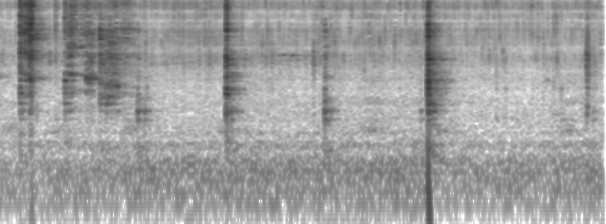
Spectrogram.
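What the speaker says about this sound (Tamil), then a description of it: "பொடியை சேர்த்ததுக்கப்புறமா நல்லா ஒரு தடவை கலந்து விட்டுட்டு ஸ்டவ் ஆஃப் பண்ணிக்கலாம்" A spoon stirs bitter gourd pickle with ground spice powder in a pan, a few scraping strokes and sharp clinks against the metal over a faint low sizzle, close and quiet.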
